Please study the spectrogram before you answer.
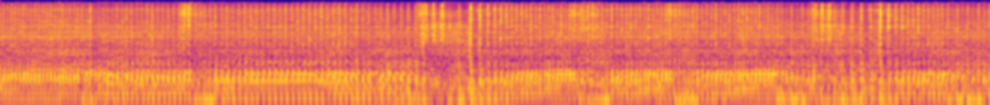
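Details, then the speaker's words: Chinese pit bike single-cylinder with replica Mikuni carb and no air filter, cold, choke partly on: stumbles and falls on its face when revved, revs a little on part throttle, faint exhaust leak; carb suspected clogged, not confirmed. "You can hear a little bit of an exhaust leak too. But as soon as I go to rev it, you can hear it fall on its face. If you give it part throttle, it'll rev up a little bit. So it does run, but not great."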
